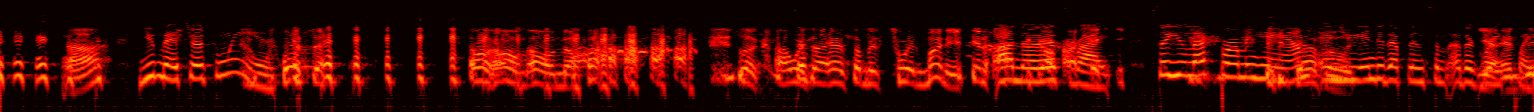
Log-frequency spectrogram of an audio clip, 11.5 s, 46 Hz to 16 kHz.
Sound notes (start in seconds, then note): 0.0 laughs; 1.9 laughs; 7.3 laughs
